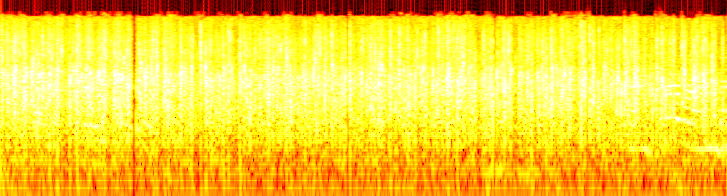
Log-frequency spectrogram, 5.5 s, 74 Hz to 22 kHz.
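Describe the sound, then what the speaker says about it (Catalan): Sustained crowd applause at the 2009 patronal festival in Benigànim, a continuous wash of clapping with voices mixed in beneath it. "Des d'ací demanem un fort aplaudiment per als pares i mares dels festers."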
